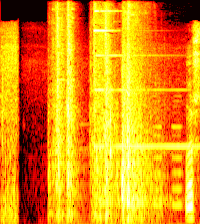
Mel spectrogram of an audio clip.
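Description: Cash register 'ka-ching' sound effect: a few quick clattering clicks and a bright ringing bell that fades out within about a second.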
